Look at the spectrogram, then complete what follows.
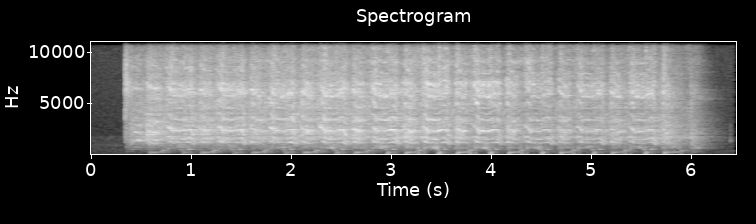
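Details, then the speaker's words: Honda Grom with 700cc Yamaha FZ-07 engine, FZ harness spliced to Honda ignition, first attempt before fuel: steady, even cranking at about three turns a second with a crisp, whirring starter and no catches; normal starter cranking. "So cool, got that right, sounds good."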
